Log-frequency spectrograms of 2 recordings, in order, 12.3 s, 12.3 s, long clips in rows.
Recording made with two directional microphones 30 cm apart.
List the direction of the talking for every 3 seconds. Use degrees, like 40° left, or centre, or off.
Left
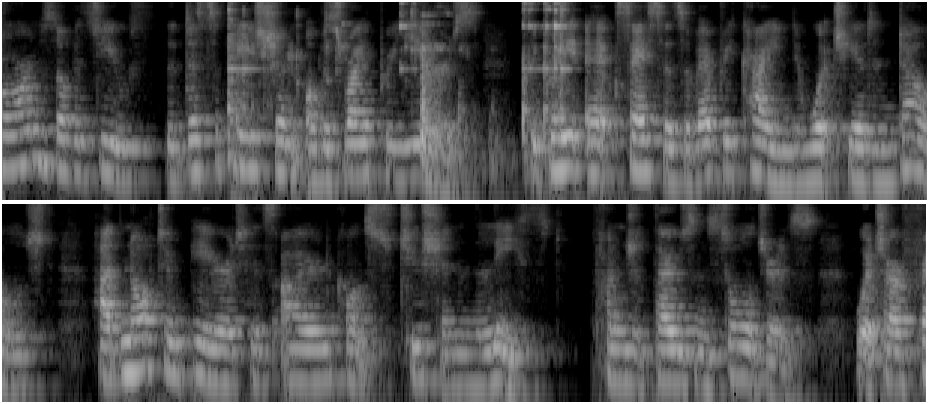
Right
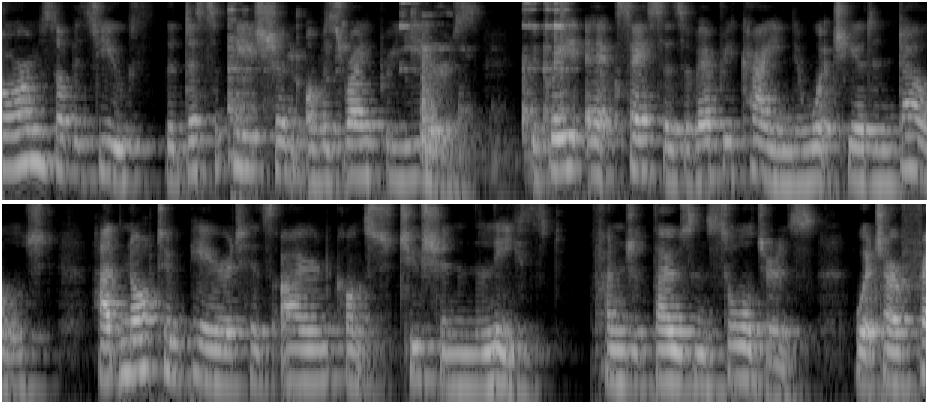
10° right, centre, 30° right, 40° right.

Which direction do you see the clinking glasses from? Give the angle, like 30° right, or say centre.
30° left.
